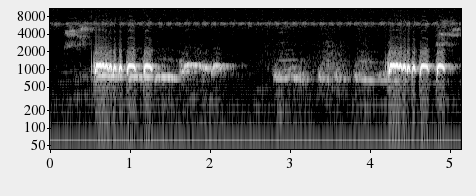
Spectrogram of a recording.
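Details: Bekur song of a local zebra dove from Indonesia, meant to make other doves answer; a bubbling stuttered trill, then drawn-out mellow coos, and the trill returns near the end.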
